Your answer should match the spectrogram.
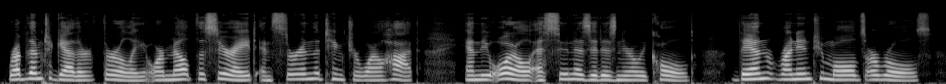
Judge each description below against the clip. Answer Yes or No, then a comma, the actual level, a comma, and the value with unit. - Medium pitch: No, high, 215 Hz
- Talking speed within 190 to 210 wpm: Yes, average, 195 wpm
